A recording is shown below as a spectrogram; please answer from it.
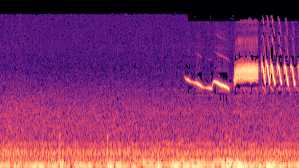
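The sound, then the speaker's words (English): A white-crowned sparrow sings over a faint low hum. After a quiet stretch, a clear high whistle slides downward, then gives way to loud, buzzy trilled notes that end the song. “White Crown Sparrow A. One.”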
